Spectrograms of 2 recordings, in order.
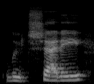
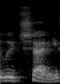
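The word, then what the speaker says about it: Luchette: that she herself said that her name is pronounced luchetti but that she gets called Lucia and lucette and all these other things and she is not offended but it's actually luchetti so I'm gonna try to uh be uh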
